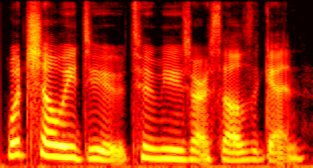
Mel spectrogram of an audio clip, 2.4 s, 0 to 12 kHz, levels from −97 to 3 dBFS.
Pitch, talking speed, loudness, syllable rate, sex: 195 Hz, 205 wpm, -17 LUFS, 5.8 syllables/s, female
